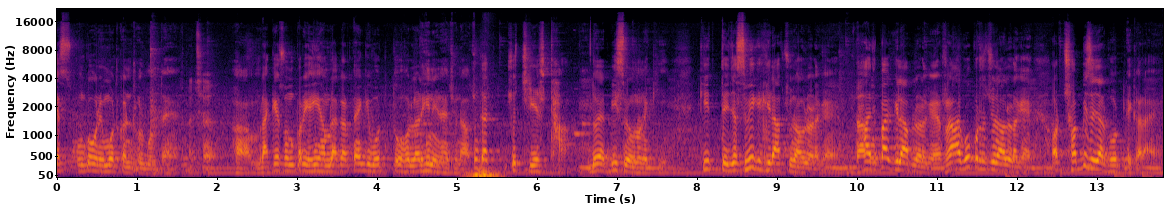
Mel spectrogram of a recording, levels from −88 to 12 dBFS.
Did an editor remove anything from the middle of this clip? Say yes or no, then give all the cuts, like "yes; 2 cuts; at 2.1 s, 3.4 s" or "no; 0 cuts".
yes; 1 cut; at 5.2 s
